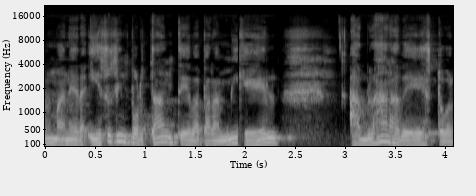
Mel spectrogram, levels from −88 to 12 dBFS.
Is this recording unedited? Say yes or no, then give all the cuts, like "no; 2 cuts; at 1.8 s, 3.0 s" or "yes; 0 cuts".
no; 2 cuts; at 1.6 s, 1.9 s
